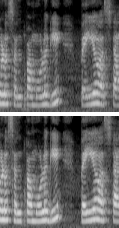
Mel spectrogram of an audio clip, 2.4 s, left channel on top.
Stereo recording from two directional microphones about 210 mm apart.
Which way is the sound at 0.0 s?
50° right (ahead or behind).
